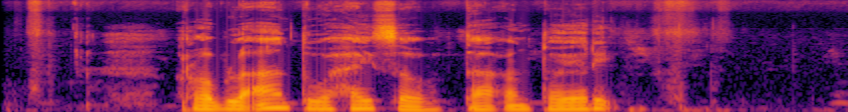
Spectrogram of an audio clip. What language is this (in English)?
Somali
